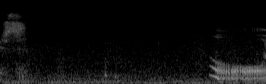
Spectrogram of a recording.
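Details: Butters, a pet cat rubbing against the camera indoors, gives one short tonal meow with clear harmonics that bends downward at the end, after quiet rustling and a brief brushing noise.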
